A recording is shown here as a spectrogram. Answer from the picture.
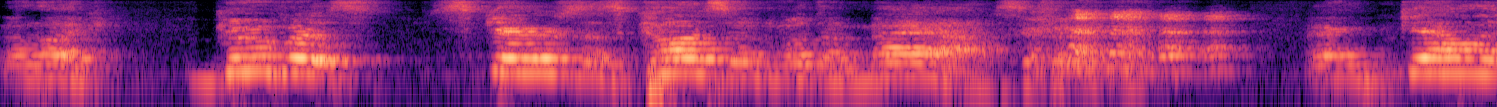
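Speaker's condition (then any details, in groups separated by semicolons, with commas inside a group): Cerebral palsy; movement disorder since childhood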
